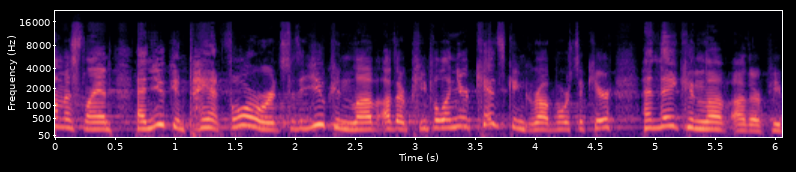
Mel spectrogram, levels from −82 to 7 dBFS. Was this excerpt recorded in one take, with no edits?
yes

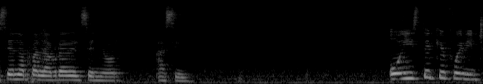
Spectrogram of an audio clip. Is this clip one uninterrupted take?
yes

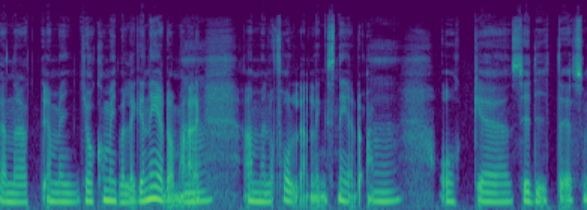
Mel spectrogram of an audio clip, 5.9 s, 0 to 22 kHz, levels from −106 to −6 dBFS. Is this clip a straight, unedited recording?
no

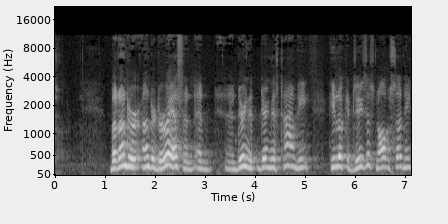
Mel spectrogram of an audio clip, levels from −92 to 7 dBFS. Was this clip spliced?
no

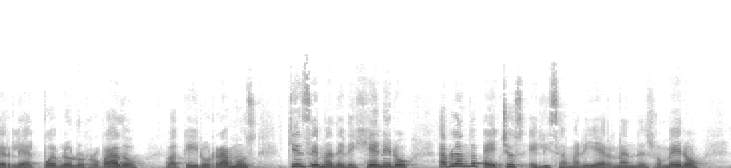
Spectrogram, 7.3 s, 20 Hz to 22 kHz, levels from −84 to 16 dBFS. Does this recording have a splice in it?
yes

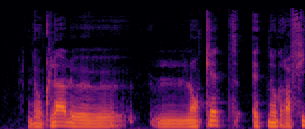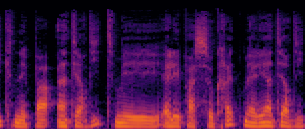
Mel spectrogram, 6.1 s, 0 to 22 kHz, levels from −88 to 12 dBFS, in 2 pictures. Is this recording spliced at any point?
yes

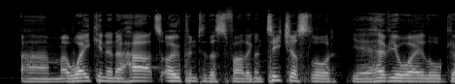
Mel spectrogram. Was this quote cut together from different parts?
yes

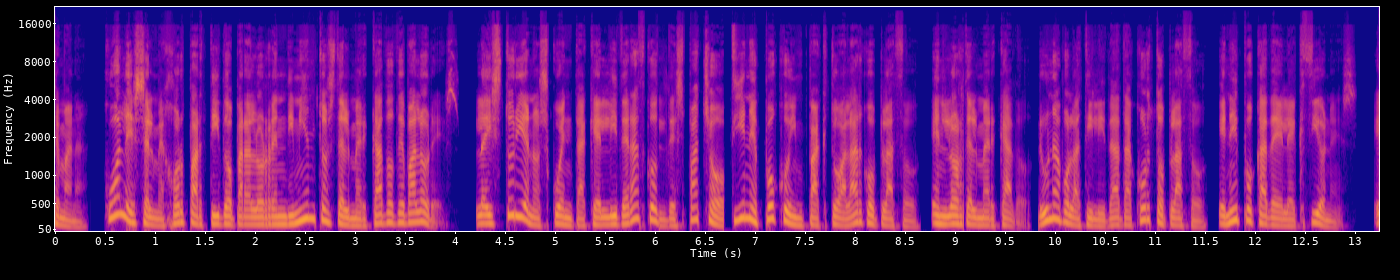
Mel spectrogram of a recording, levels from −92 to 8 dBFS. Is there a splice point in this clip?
yes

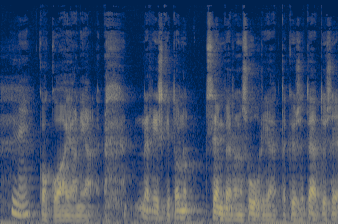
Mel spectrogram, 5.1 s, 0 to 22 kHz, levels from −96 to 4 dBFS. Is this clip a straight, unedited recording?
yes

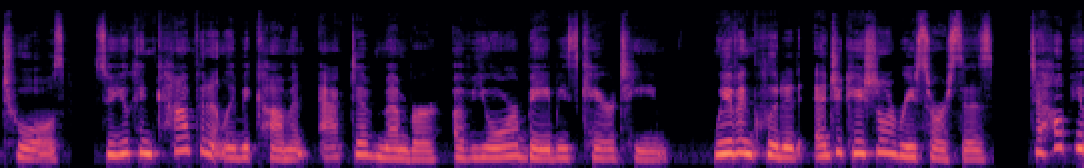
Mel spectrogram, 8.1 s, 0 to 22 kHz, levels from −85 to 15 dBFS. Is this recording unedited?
yes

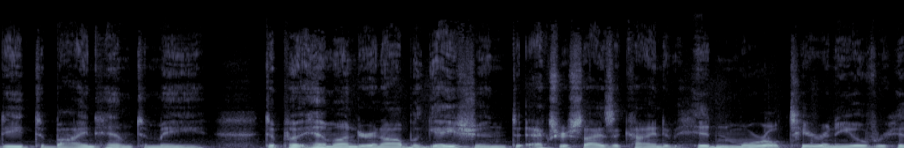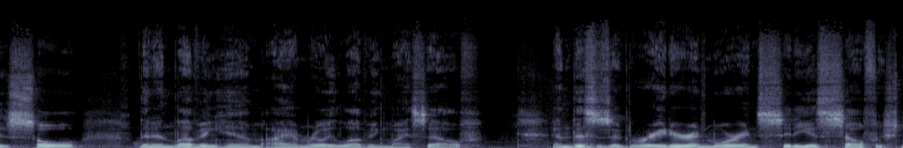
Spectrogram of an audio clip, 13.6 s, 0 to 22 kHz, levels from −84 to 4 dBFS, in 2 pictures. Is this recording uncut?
yes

